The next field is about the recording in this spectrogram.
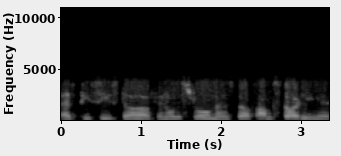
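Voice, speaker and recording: A man with a New York accent talks at a moderate pace. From New York, Queens. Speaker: caller. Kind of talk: casual chat. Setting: phone call.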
